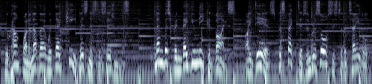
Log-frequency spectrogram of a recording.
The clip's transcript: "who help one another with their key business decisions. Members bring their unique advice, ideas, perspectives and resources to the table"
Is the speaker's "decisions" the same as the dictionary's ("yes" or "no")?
yes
